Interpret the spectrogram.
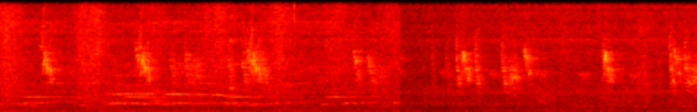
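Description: Birds chirping, short high chirps repeating about once or twice a second, with clear whistled notes and short glides during the first few seconds, over a low steady background hum.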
